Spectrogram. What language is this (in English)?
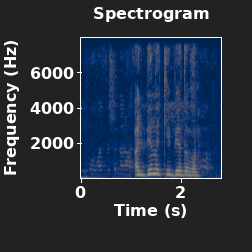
Russian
